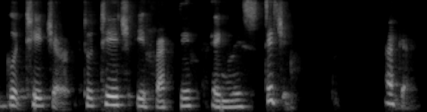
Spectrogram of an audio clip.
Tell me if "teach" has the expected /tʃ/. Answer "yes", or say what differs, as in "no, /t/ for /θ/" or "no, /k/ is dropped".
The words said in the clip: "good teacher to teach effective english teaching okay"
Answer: yes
